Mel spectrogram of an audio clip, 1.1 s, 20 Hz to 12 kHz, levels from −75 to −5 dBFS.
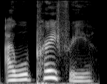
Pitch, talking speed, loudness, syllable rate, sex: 195 Hz, 280 wpm, -16 LUFS, 5.8 syllables/s, female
